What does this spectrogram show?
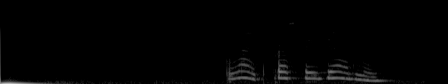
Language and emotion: Russian, positive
